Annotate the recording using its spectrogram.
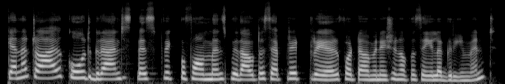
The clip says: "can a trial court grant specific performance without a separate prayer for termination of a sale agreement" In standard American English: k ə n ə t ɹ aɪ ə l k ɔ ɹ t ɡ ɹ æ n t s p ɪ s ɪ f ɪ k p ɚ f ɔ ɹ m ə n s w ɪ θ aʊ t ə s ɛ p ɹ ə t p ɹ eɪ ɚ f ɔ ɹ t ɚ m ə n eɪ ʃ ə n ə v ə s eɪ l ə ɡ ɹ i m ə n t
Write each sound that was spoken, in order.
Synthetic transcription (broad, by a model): k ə n ə t ɹ aɪ ə l k ɔ ɹ t ɡ ɹ æ n t s p ɪ s ɪ f ɪ k p ɚ f ɔ ɹ m ə n s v ɪ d aʊ t ə s ɛ p ɹ ə t p ɹ eɪ ɚ f ɔ ɹ t ɚ m ə n eɪ ʃ ə n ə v ə s eɪ l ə ɡ ɹ i m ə n t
